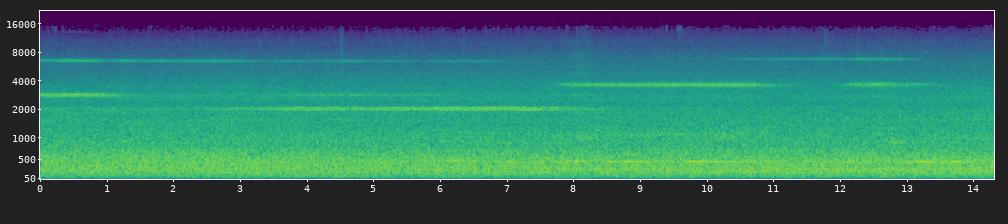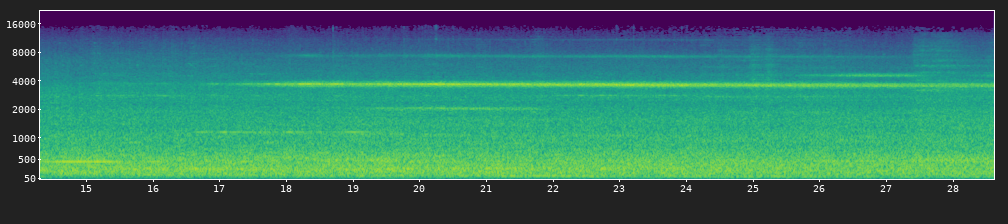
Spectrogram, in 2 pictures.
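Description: Double-stack container cars of a CSX intermodal freight train rolling steadily over a stone viaduct: a continuous rumble of wheels on rail with high-pitched wheel squeals that come and go, one squeal growing louder and holding through the second half.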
